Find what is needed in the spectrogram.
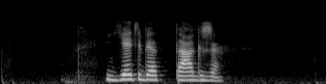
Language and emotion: Russian, positive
